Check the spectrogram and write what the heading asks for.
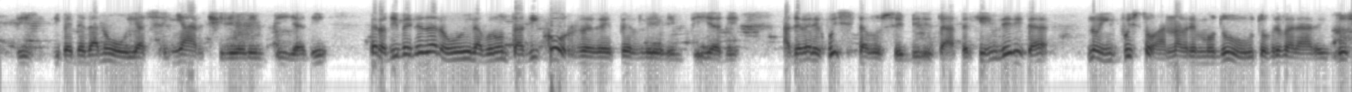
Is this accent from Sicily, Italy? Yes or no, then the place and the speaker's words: no; Rome, Lazio, Italy; Ora io penso solo una cosa, no, da romano, da italiano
